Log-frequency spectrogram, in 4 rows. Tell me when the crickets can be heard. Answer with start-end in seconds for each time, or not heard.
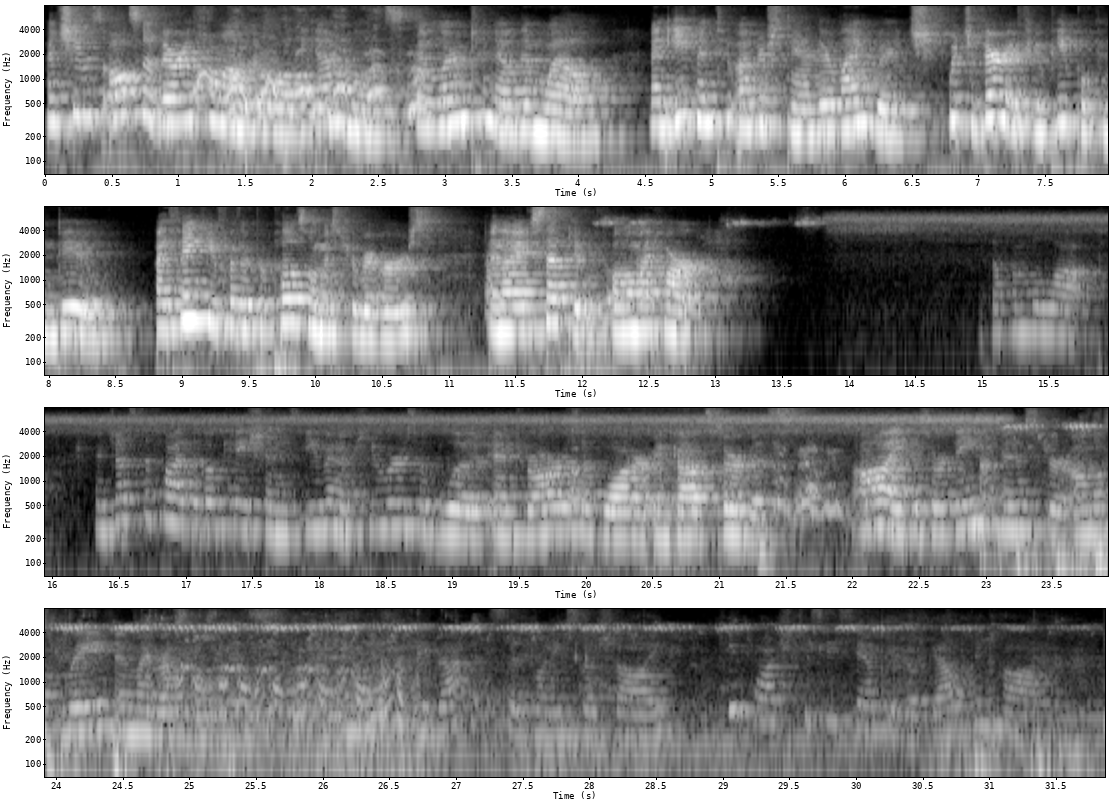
12.1-31.8.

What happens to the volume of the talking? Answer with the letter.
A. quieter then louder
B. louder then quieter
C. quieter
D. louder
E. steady
C.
